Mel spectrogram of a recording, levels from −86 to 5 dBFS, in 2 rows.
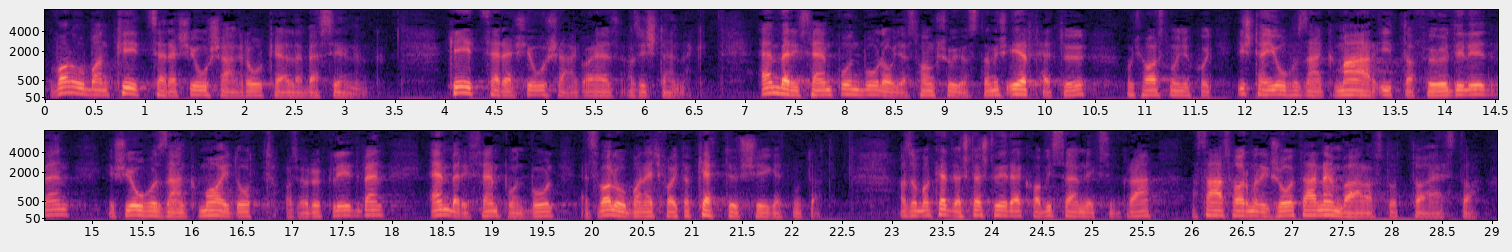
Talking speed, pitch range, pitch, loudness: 115 wpm, 90-115 Hz, 105 Hz, -24 LUFS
